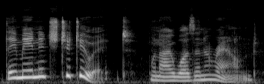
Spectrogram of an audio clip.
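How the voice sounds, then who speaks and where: Female children's book narrator, mid-pitched and very lively, sing-song rhyming read-aloud with deliberate pauses.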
